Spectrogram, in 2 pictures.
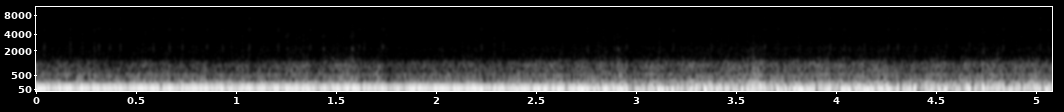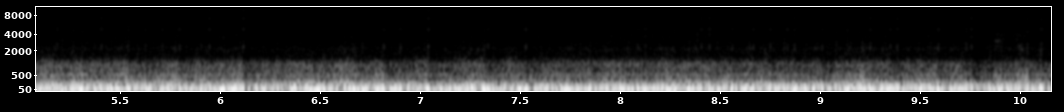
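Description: Engine and road noise heard inside the cabin of a moving van: a loud, steady deep drone, whose low engine hum changes about three seconds in.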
